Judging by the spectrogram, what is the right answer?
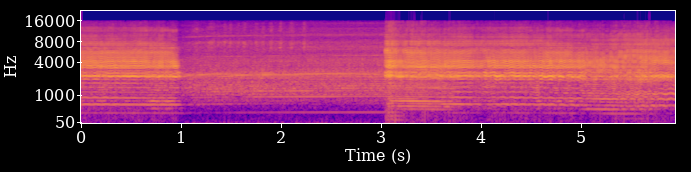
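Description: Handheld rotary tool spinning a cone-shaped grinding stone, grinding hardened filler on a plastic airsoft pistol slide. The grinding is loud for about a second, drops to the quieter steady whine of the tool running as the bit eases off, and comes back loud about three seconds in.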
